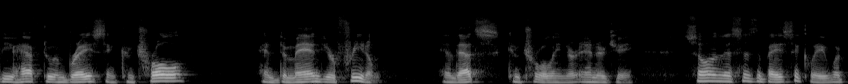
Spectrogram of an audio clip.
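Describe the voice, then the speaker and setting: Thoughtful man giving a spiritual talk. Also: mid-range voice. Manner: thoughtful, meandering, gently earnest. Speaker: spiritual teacher. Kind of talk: weekly online spiritual talk.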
